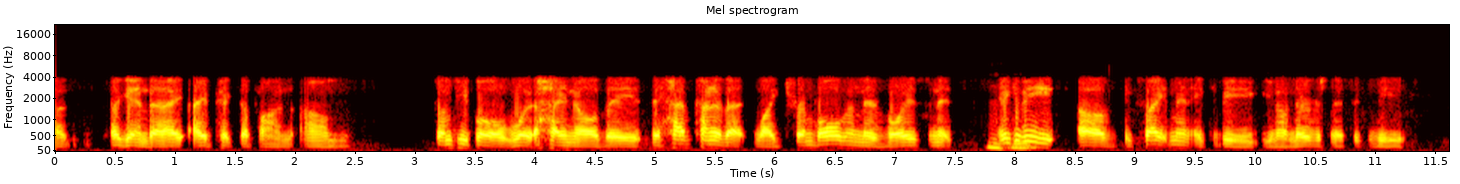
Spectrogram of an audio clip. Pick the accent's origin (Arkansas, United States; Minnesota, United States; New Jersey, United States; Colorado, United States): Minnesota, United States; Minneapolis; coming into like the neighborhood where I grew up in North Minneapolis.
